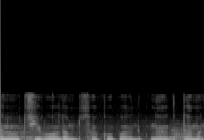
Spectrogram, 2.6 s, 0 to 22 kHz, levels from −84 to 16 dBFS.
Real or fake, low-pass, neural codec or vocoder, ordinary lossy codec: real; 7.2 kHz; none; none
